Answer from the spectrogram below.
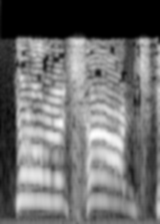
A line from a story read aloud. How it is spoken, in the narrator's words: he screamed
